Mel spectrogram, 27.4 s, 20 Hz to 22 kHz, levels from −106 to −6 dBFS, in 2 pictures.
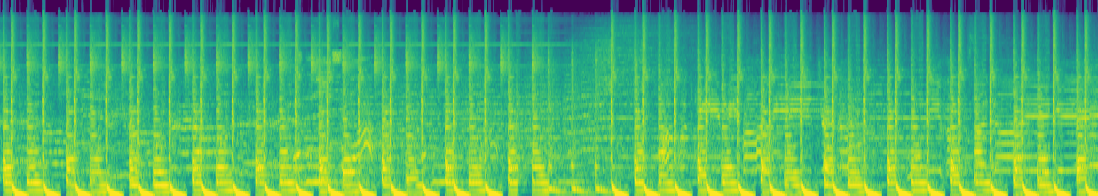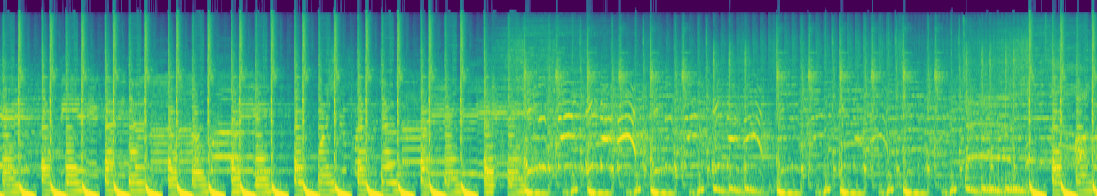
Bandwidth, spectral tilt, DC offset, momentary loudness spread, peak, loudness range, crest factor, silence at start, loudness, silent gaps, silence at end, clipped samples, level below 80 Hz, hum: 18 kHz; -5 dB/octave; 6%; 5 LU; 0 dBFS; 4 LU; 8 dB; 0 s; -8 LUFS; none; 0 s; 0.7%; -14 dBFS; none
